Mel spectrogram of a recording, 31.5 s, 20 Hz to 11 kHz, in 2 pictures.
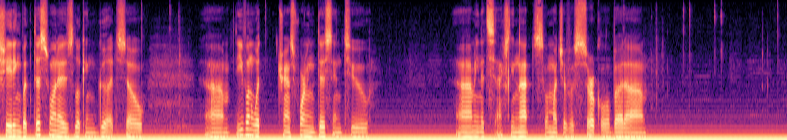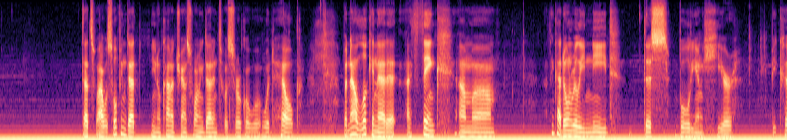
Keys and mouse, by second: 3.5 Tab, 13.1 ctrl+Tab, 14.2-16.3 right drag, 16.3-17.6 middle drag, 23.4 Tab, 24.7 Tab, 25.3 Tab, 27.0 Tab, 28.0 Tab, 30.9 z.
